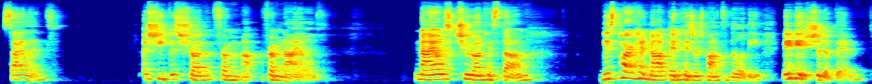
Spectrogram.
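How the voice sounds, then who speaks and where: A woman narrating a children's book aloud in an expressive, storytelling way. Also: mid-range voice, a little slow, pauses often. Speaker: storybook reader. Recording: roomy, echoing indoor recording.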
